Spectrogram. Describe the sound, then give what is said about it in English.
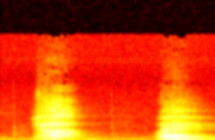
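A deep, close breath in followed after a pause by a long breath out, two soft airy rushes with near silence between them and no talking. “Hebrew scholars, when they study the name of God, Yahweh, they have found that YHWH, when put together, is actually the sound of breathing.”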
